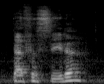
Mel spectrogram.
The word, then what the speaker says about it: Bethesda: Bethesda.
